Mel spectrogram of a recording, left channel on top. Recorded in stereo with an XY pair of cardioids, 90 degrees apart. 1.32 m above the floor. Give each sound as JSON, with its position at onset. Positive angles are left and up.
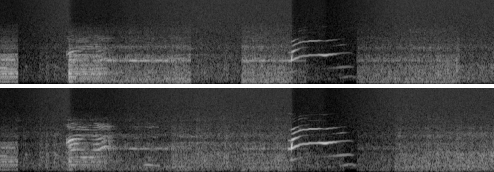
{"t": 0.7, "sound": "a child speaking", "azimuth_deg": -60}
{"t": 2.9, "sound": "a cat meowing", "azimuth_deg": -55}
